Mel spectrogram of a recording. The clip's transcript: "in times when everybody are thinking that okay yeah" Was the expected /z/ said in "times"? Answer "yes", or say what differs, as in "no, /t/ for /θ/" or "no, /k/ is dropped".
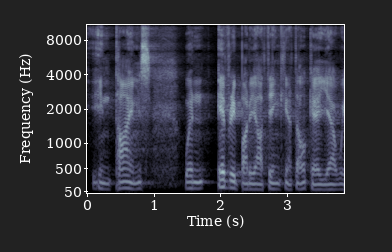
no, /s/ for /z/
